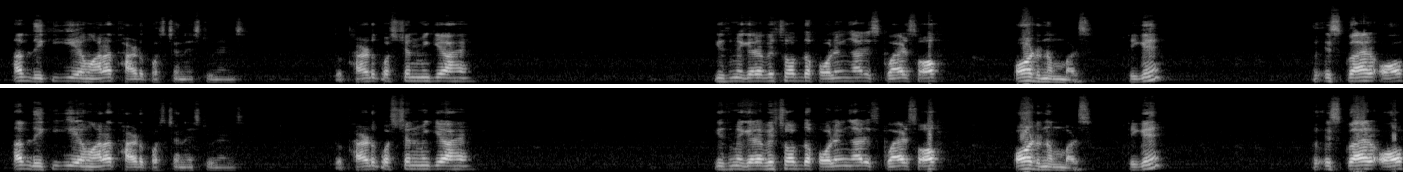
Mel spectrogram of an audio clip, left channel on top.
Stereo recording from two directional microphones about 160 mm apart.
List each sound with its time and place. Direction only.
0.1 s speech: 30° right (ahead or behind)
7.2 s a man's voice: 25° right (ahead or behind)
13.1 s speech: 20° right (ahead or behind)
